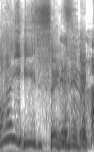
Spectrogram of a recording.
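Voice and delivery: high yelp of dismay, ay se fue; mock yelp. Telling friends about the accident, a high yelp of dismay. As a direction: squeak it out as the moment goes wrong. Retelling the moment it slipped out.

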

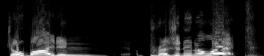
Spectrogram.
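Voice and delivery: high, loud, slow mock news announcement; mock announcer. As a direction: announce it like a TV anchor.

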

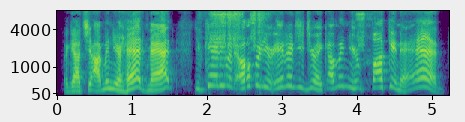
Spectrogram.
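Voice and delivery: high-pitched mock haunting of a friend; gleeful taunting. Teasing as voice in co-host's head.

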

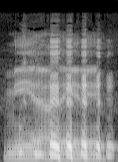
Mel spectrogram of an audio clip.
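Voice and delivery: loud, slow hammed-up Spanish; exaggerated Spanish. Shown as a demonstration. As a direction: drag out "Mira, nene" loudly. Mock repeat of the phrase.

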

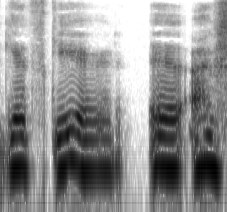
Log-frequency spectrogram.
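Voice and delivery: usual speaking voice

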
